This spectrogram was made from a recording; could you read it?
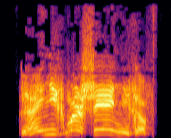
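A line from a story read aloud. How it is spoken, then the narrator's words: Yelling. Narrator (Russian): заорал он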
